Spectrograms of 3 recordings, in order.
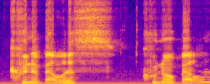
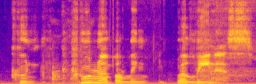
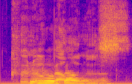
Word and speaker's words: Cunobellinus: I'm not entirely clear on last session, but I believe that Mirielle Cunobellis, something like that. What? Cunobellinus. Was that it? Wow. Cunobellinus, first of all.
